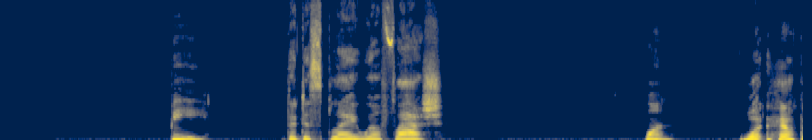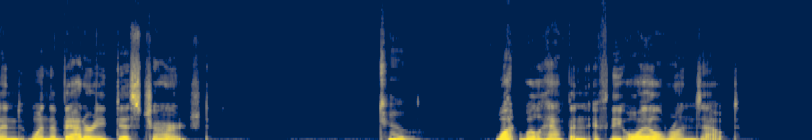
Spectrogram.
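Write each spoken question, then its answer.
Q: The display will flash.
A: 2: What will happen if the oil runs out?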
